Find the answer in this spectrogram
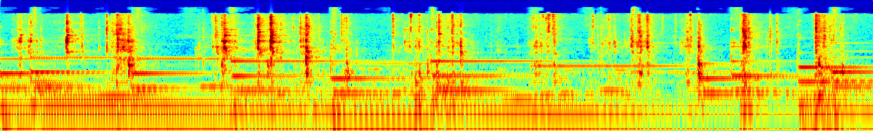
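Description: Background music with a steady bass line and changing notes, over many light clicks and clatters of plastic markers and highlighters being handled and dropped into clear plastic pen cups.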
